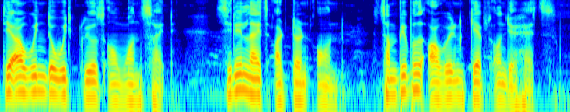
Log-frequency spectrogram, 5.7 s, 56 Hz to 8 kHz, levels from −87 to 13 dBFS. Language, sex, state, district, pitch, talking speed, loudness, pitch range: English, male, Nagaland, Dimapur, 105 Hz, 210 wpm, -19 LUFS, 95-125 Hz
